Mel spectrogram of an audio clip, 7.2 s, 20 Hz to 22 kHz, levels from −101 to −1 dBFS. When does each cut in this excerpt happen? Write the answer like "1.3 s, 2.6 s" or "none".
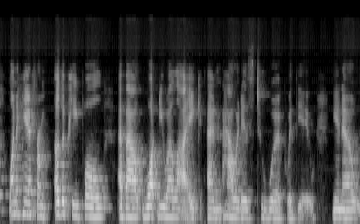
none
